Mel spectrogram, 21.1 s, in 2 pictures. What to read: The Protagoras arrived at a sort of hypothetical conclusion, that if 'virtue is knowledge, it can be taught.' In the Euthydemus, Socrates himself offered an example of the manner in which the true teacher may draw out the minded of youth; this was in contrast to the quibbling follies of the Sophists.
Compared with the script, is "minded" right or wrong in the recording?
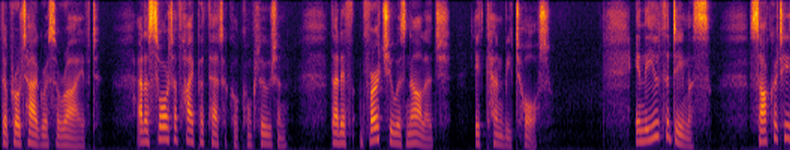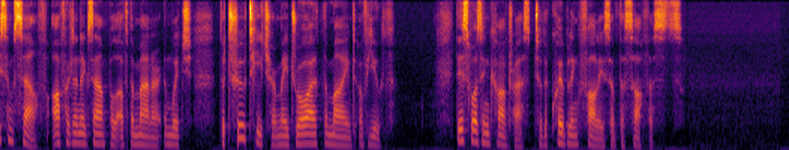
wrong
